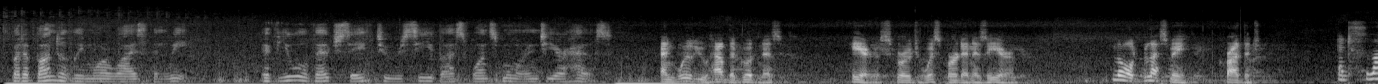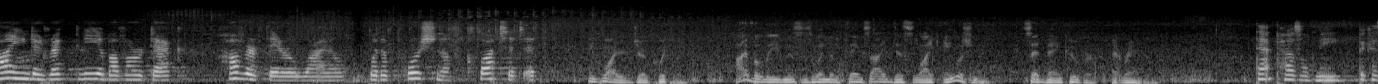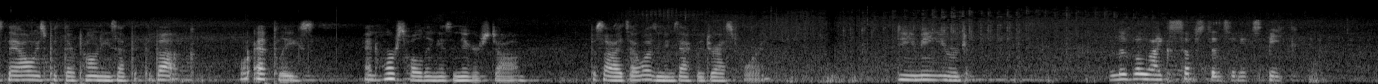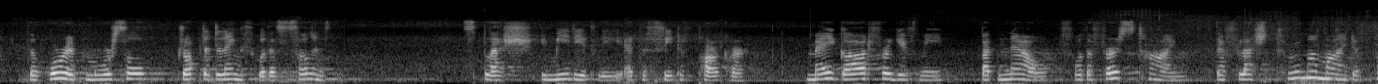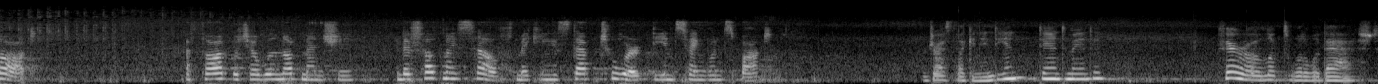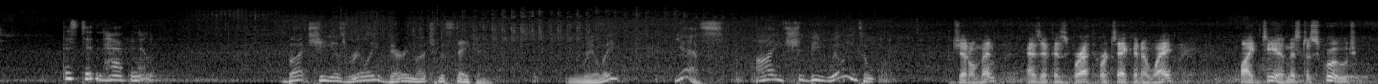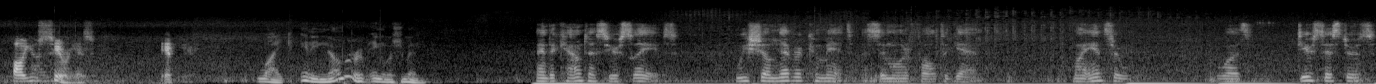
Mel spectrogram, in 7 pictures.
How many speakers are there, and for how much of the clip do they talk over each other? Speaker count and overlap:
five, no overlap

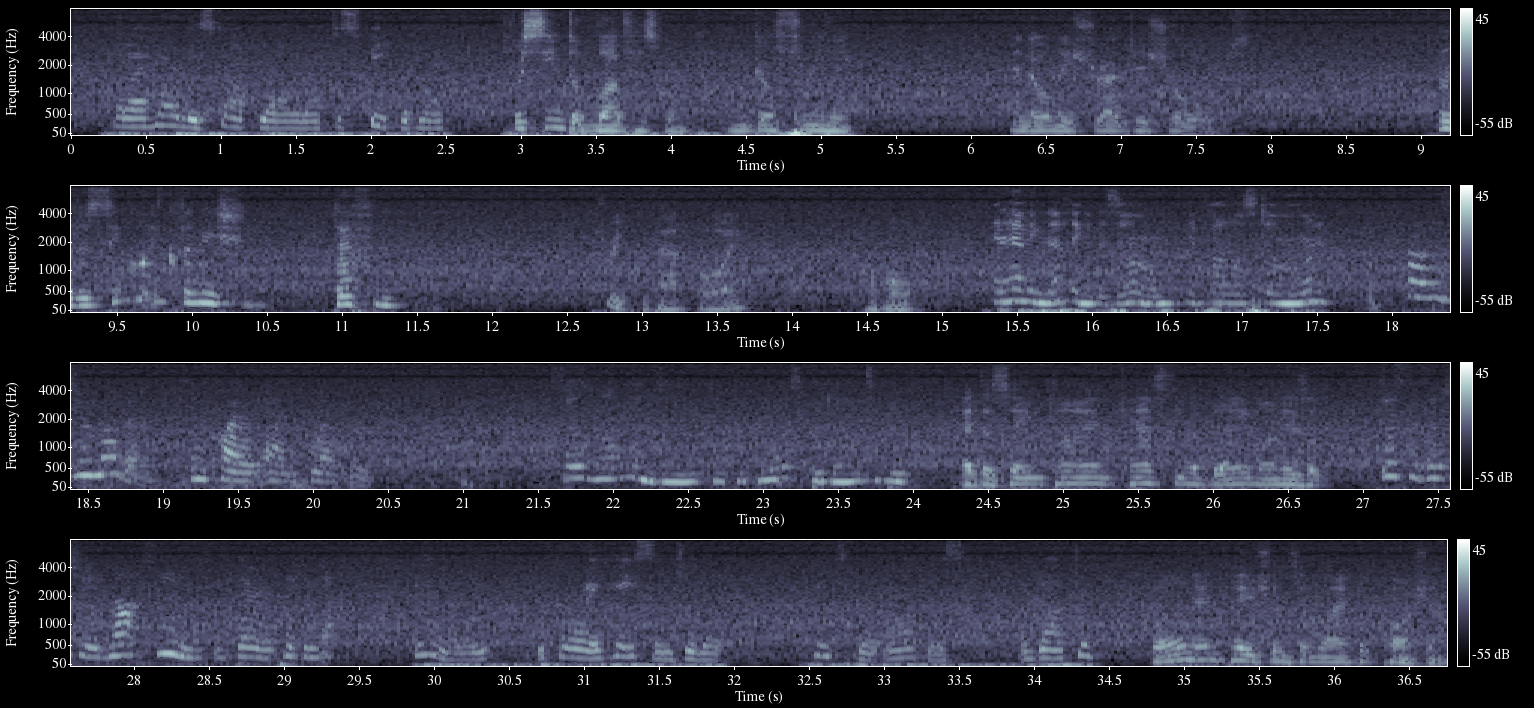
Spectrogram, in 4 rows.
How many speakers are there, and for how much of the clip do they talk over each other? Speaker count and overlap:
nine, no overlap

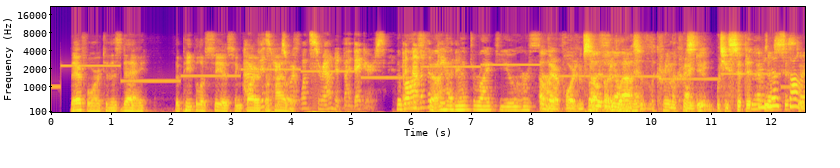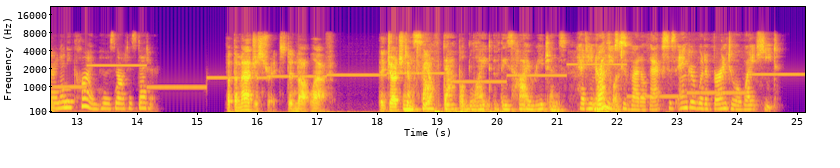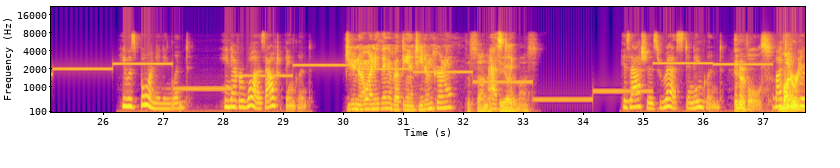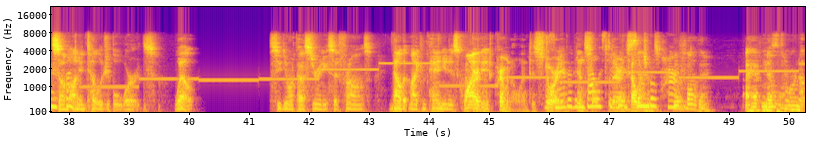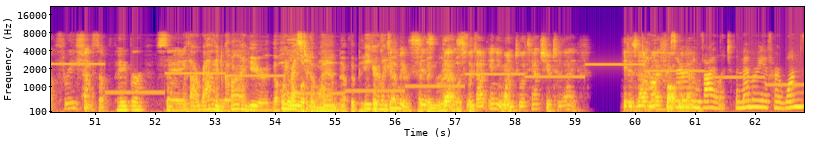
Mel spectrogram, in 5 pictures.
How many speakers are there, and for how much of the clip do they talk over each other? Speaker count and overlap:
nine, about 35%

